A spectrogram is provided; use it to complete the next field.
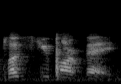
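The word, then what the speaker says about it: Plus Que Parfait: This horse actually is pronounced Plus Q Parfait.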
